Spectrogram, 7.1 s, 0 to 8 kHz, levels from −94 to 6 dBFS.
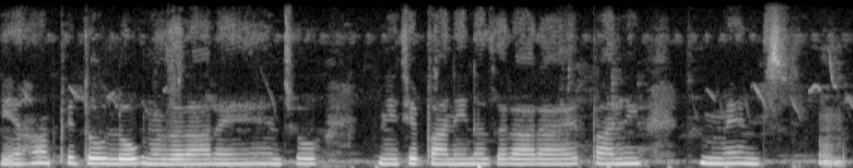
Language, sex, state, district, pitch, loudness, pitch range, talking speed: Hindi, female, Odisha, Khordha, 240 Hz, -16 LUFS, 230-260 Hz, 145 wpm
